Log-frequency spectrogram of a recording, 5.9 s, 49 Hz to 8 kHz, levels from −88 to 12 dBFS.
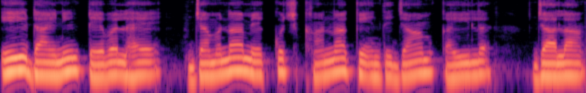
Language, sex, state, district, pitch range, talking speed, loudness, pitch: Bhojpuri, male, Bihar, Gopalganj, 125-155 Hz, 125 wpm, -15 LUFS, 135 Hz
